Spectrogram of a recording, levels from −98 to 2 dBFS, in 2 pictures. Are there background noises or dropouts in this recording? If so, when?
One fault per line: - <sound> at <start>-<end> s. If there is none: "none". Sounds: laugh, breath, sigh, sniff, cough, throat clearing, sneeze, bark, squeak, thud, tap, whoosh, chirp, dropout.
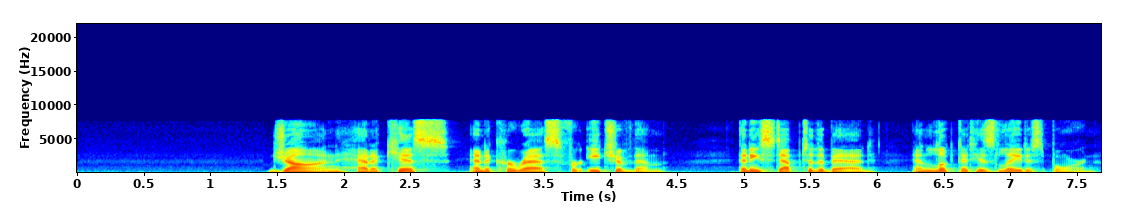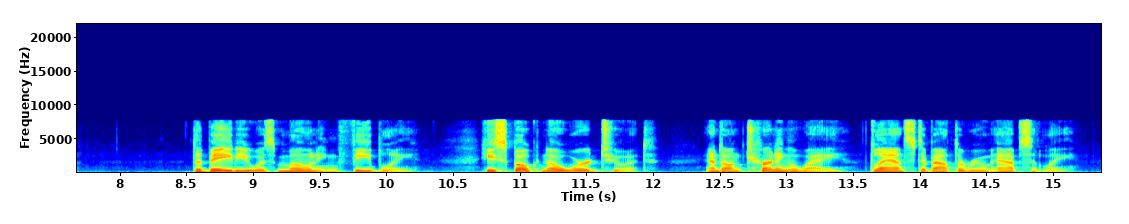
none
